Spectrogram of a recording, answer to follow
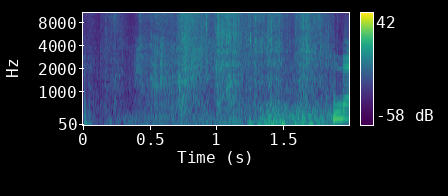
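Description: Tissue-paper sewing pattern piece, pinned to cut fabric, rustling and crinkling as it is handled and laid flat on a cutting mat. The rustle builds over about a second and a half.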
